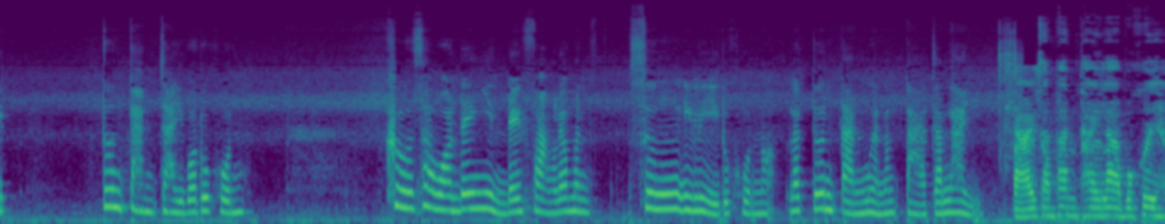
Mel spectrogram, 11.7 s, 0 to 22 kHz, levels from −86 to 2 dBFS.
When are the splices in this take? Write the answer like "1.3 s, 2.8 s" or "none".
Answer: 9.9 s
